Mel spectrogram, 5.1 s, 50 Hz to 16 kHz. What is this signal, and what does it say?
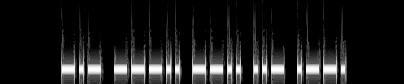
Morse code, heard as a keyed tone, about 22 wpm, 700 Hz. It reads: K8ZUP
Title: Speed Racing - USA Call Signs 22wpm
